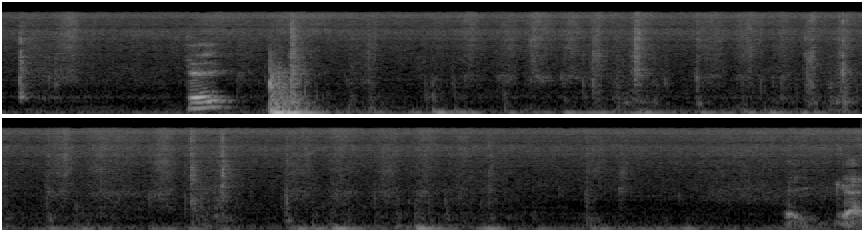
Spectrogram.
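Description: Vinyl-covered wooden door panel being handled on a workbench: one loud thump about a second and a half in, then light scattered knocks and rubbing as the vinyl is pressed onto the panel's edge.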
